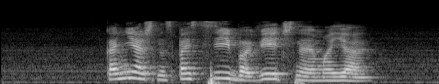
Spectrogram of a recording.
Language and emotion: Russian, positive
